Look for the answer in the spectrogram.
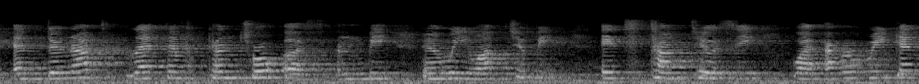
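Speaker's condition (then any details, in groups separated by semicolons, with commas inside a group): Cerebral palsy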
